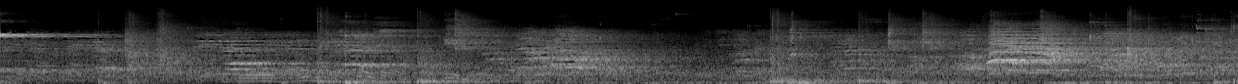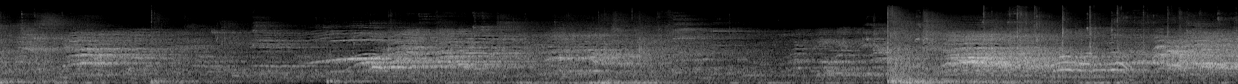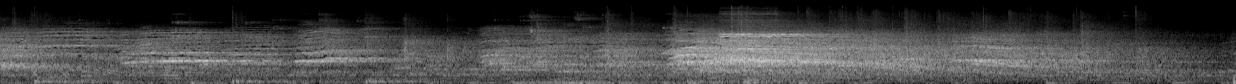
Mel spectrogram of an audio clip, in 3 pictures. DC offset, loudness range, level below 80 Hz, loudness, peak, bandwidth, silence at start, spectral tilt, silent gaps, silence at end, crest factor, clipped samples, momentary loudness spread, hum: under 0.1%; 15 LU; -46 dBFS; -23 LUFS; -2 dBFS; 16.5 kHz; 0 s; -2.5 dB/octave; none; 0 s; 24 dB; under 0.1%; 16 LU; none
